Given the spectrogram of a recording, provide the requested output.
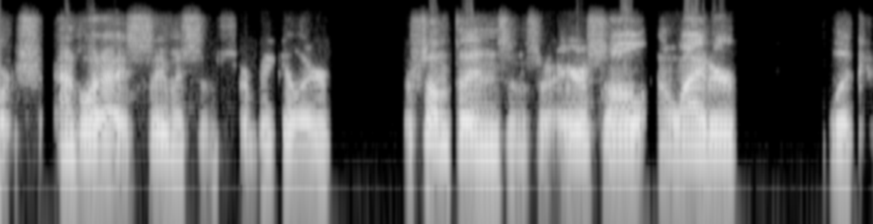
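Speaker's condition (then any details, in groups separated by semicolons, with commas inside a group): Facial paralysis after surgery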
